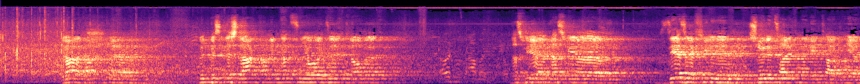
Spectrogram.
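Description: A large crowd sings a chant together in loud, swelling bursts.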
